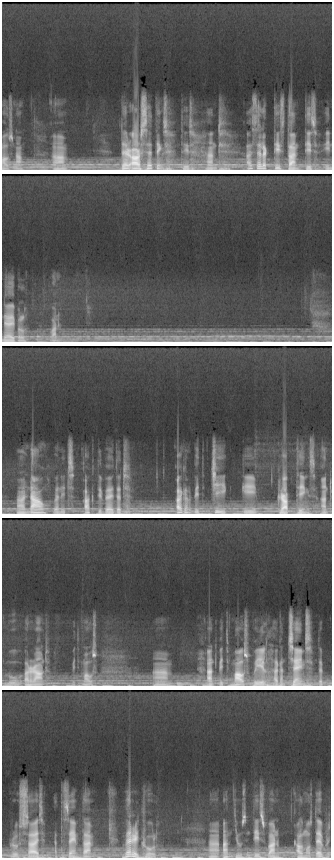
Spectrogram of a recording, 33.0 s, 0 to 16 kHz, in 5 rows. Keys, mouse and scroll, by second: 12.2-13.9 middle drag, 16.2 g, 17.6-17.9 scroll up 2, 21.2 middle click, 31.9 middle click.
